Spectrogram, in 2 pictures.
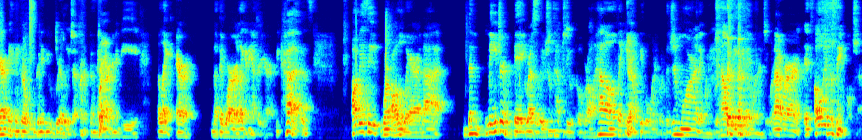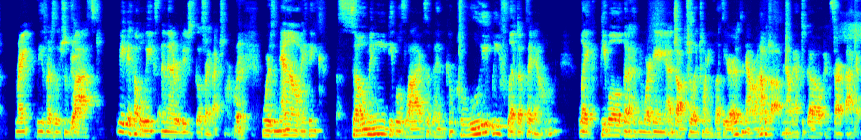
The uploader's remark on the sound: Totally fucked up the audio on this one.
